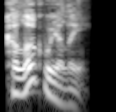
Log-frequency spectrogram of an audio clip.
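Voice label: "colloquially", British English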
